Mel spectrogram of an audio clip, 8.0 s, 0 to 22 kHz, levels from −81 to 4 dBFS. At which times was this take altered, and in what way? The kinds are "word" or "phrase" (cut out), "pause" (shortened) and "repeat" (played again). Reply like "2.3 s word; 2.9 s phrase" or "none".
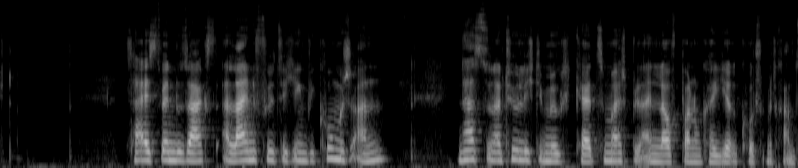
none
